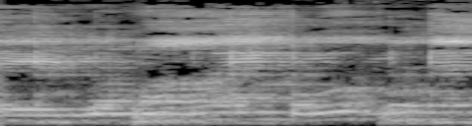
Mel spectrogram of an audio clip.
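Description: Indian devotional music accompanying a raaslila dance: a long held melody note that bends slowly in pitch.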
